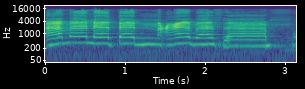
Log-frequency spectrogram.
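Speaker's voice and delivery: अमानतन अबसा slow, the ऐन said clearly, no nasal ghunna; slow recitation. Shown as a demonstration. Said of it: "ऐन को जाहिर करके पढ़ना है". (इजहार हल्की के साथ धीरे पढ़ना)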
